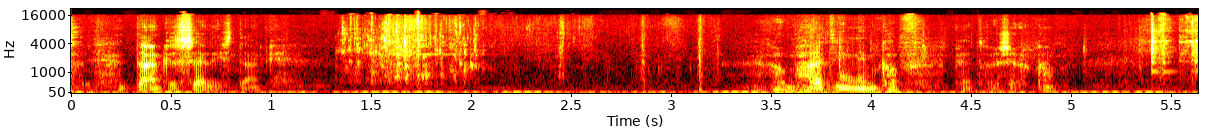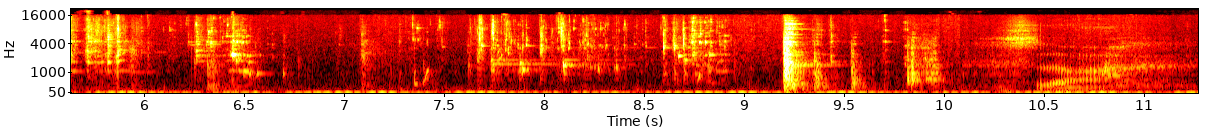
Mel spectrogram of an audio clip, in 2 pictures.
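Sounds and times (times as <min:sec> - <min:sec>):
speech: 0:00.3 - 0:01.2, 0:03.5 - 0:05.1
alcohol pouring into a glass: 0:01.3 - 0:02.2, 0:05.7 - 0:09.1.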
